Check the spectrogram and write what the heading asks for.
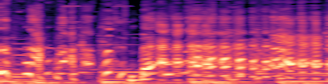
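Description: A goat bleats loudly and close by, its shaky, quavering cries running together in a continuous wavering stretch with no talking.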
